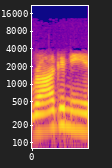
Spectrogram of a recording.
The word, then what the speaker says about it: Ragini: And Ragani is spelled R-A-G-I-N-I. And Michaels, M-I-C-H-A-E-L-S, as in Sam.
